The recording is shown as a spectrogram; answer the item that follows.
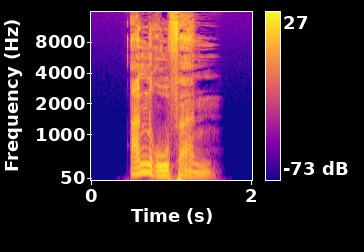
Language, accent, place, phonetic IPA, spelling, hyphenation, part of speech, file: German, Germany, Berlin, [ˈanˌʀuːfɐn], Anrufern, An‧ru‧fern, noun, De-Anrufern.ogg
- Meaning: dative plural of Anrufer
